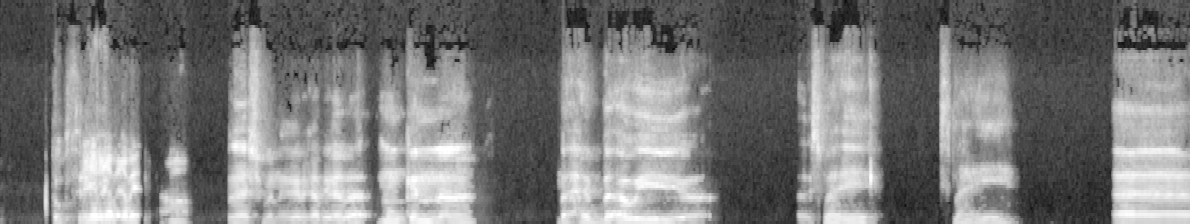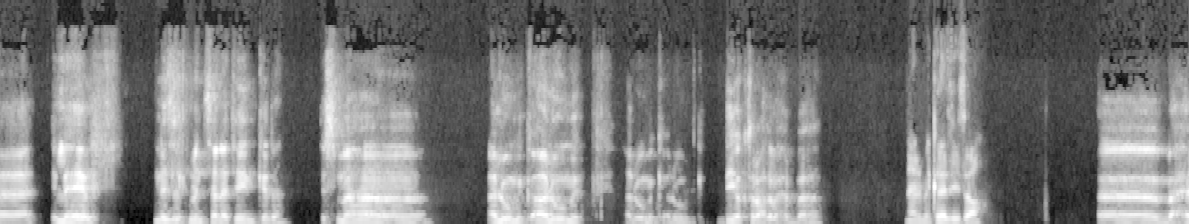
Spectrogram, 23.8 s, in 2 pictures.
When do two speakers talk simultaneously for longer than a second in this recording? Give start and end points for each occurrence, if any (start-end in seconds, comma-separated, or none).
none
